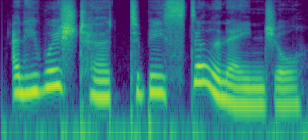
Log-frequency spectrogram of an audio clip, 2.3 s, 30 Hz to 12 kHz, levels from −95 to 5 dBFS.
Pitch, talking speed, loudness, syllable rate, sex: 210 Hz, 235 wpm, -16 LUFS, 5.0 syllables/s, female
